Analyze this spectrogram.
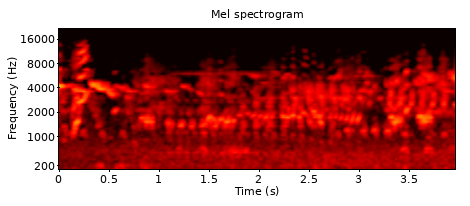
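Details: Australian lorikeets calling more sparsely: scattered thin shrill chirps and scratchy twitters, one drawn-out high whistle early on, softer than a full flock.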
